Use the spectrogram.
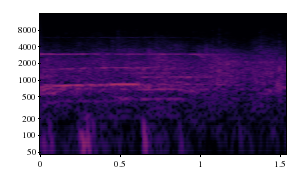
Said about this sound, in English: Give a hand clap to Jesus this morning.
